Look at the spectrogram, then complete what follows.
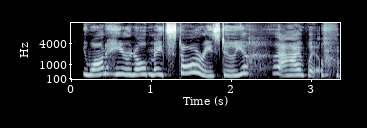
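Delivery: put-on Southern belle accent, very high, loud. Trying out a southern belle accent for a character in the game. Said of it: "You can't say I in a Southern accent".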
